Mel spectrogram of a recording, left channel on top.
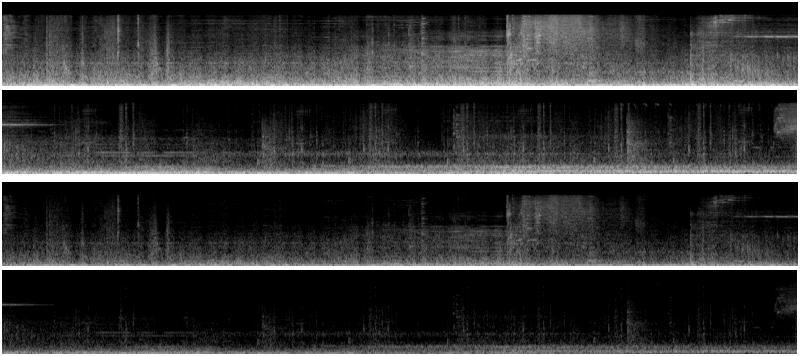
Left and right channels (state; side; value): quieter; right; 14.6 dB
